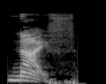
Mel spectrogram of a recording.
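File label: "knife", American English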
